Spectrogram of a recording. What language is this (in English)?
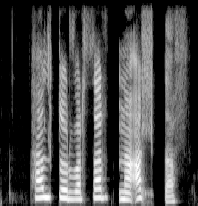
Icelandic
